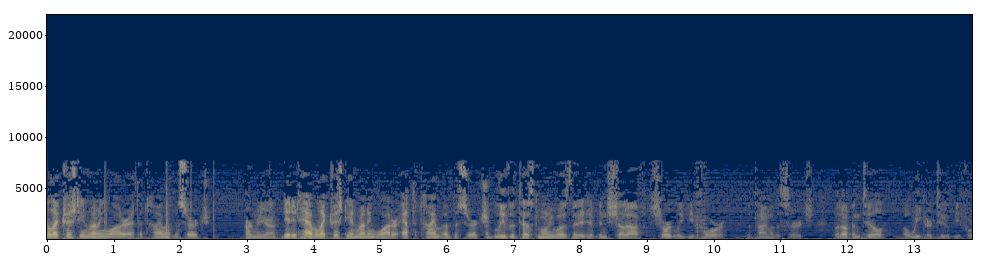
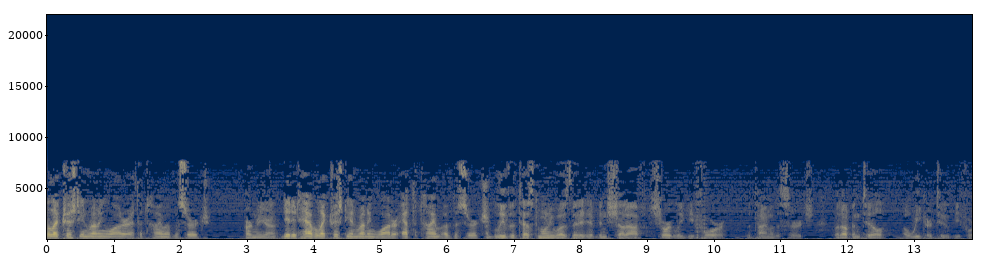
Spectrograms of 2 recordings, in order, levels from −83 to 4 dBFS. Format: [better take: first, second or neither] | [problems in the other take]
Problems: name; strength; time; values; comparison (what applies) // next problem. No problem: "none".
second | background sound (Computer keyboard); 16 dB below the speech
